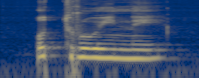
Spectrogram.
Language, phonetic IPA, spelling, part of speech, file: Ukrainian, [oˈtrui̯nei̯], отруйний, adjective, Uk-отруйний.ogg
- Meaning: 1. poisonous, toxic 2. venomous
